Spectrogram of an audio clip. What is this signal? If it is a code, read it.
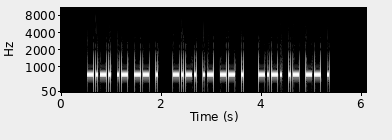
Morse code, heard as a keyed tone, about 28 wpm, 700 Hz. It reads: CAME CAME CAME
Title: Top 300 Words Repeated 28wpm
